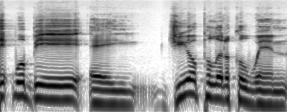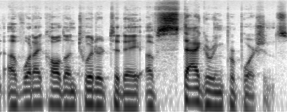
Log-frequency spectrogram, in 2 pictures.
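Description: Here a man with a plain, everyday voice speaks at a fairly low pitch and moderate pace. His intonation is lively, on a very clean recording with a silent background. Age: 50s. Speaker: podcast host. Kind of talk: interview.

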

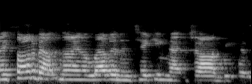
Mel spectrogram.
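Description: A woman speaks with an American accent in a plain, everyday voice. Her pitch is fairly high and her intonation fairly even. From US Midwest, small town in Indiana. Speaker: tech company president. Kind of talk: interview.

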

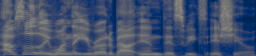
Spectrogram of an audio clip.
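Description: With an unremarkable speaking voice, a woman talks at a medium pitch. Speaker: radio host and newspaper editor. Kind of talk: radio interview. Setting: studio.

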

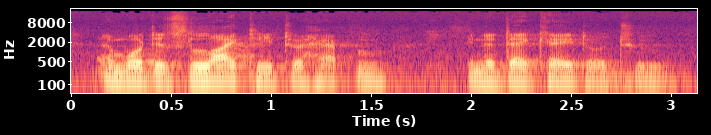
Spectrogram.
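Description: With a German accent, a man talks at a medium pitch with vocal fry. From Germany. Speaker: retired physics professor. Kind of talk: panel discussion.

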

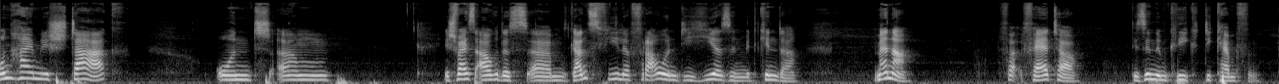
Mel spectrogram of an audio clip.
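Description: Pausing long and often, a woman talks very slowly in a fairly high voice. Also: lively intonation. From Ukraine. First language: Ukrainian/Russian (speaking German). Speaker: volunteer interpreter for refugees. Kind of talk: interview. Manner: hesitant, many fillers.

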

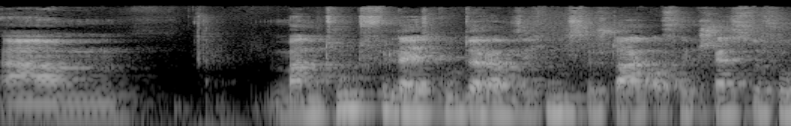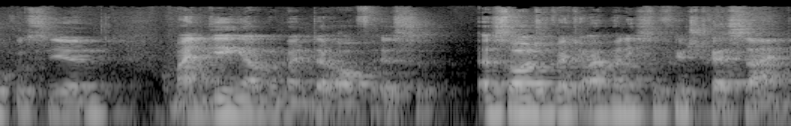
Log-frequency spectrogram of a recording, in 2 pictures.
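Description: At a fairly quick pace, a man speaks in a medium pitch. His intonation is monotone and flat. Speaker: podcast co-host. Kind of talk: casual chat.

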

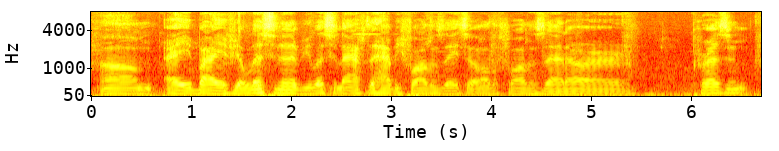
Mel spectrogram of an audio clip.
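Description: A man with a New York accent speaks at a fairly quick pace and fairly low pitch, with ordinary pitch variation amid noticeable background noise. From New York City (Brooklyn, Queens). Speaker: podcast host. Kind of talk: casual chat. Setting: outdoors.

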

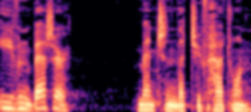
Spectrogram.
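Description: In a very clean recording with a silent background, a woman speaks with an Irish accent and lively intonation. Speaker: actor and writer. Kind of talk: reading aloud.

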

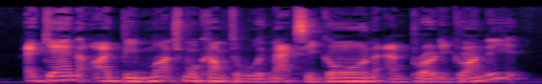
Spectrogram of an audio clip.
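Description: Fairly quick male speech in an Australian accent, medium-pitched, with ordinary pitch variation. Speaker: fantasy football podcast host. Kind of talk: solo sports analysis podcast. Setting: studio. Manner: casual.

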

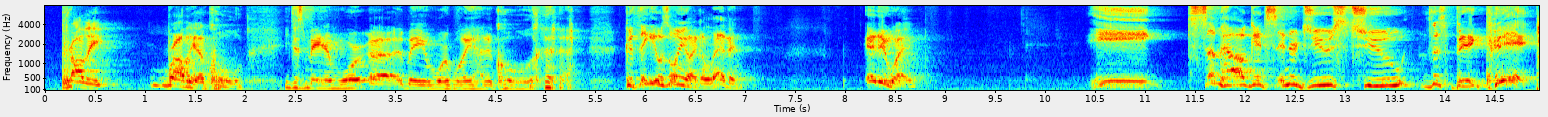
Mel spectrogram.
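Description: A man in a put-on character voice speaks at a fairly slow pace, with long, frequent pauses. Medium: game stream. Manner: rambling, dopey, enthusiastic.

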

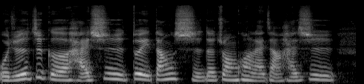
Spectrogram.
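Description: A woman's plain, everyday voice at medium pitch and a moderate pace, with ordinary pitch variation, in a very clean recording with a silent background. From China, Shanghai. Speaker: podcast co-host, entertainment industry worker. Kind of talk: casual chat.

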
